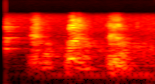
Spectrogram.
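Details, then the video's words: Itchy puppy whining as if wanting something, a few drawn-out, noisy vocal swells rising and falling in under two seconds, each peak louder than the last. "more random itchy puppy sounds"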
